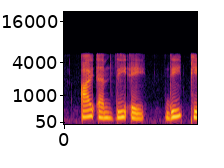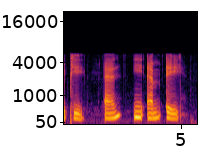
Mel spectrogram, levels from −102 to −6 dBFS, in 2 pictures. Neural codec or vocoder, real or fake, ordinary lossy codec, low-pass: none; real; none; 5.4 kHz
